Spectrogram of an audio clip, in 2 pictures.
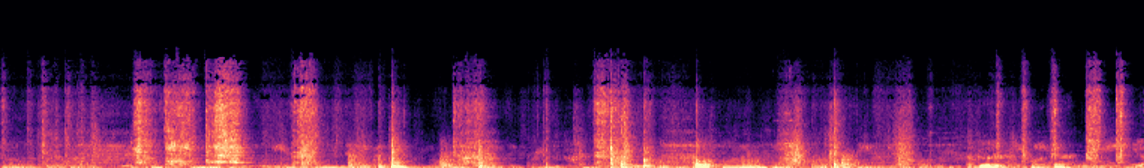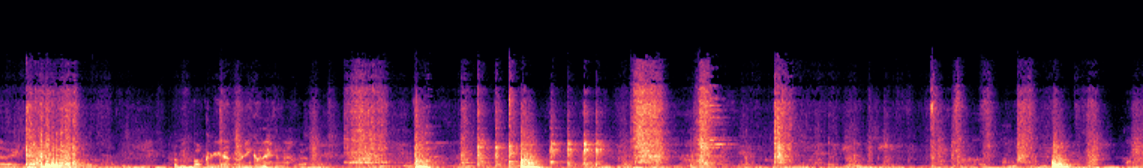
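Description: Steel trowel scraping mortar and clinking against brick during bricklaying, an irregular run of scrapes and sharp clinks with the loudest strikes every few seconds.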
